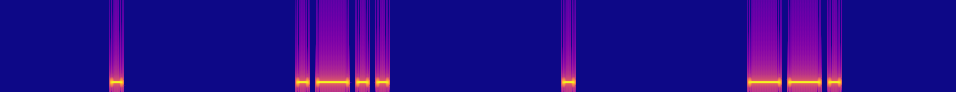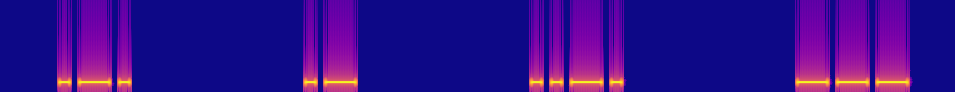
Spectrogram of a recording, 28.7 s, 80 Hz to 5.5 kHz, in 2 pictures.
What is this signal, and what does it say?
Morse code, heard as a keyed tone, about 8 wpm, spaced as for 3 wpm, 680 Hz. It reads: ELEGRAFO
